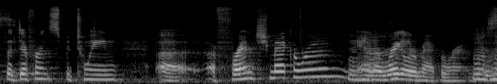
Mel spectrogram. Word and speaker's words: macaron: difference between a French macaroon and a regular macaroon? Is there a difference? There is definitely a difference. The French pronounce it macaron, but most of us still say macaroon over here.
